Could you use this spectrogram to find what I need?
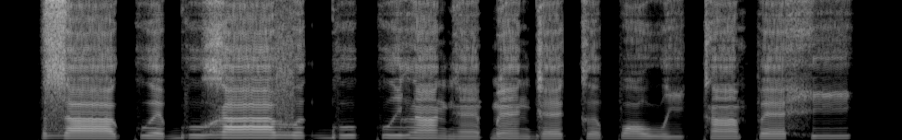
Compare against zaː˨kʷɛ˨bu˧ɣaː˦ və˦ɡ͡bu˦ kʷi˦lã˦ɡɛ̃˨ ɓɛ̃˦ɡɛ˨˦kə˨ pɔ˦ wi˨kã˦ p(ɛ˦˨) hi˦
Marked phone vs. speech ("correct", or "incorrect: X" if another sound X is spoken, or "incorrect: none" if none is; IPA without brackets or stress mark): incorrect: ɛ˦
